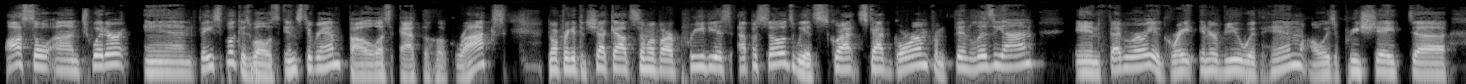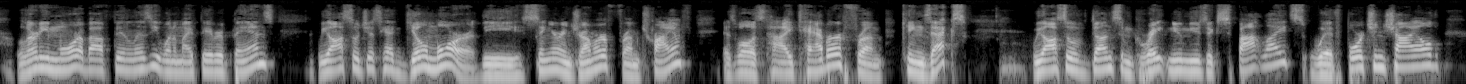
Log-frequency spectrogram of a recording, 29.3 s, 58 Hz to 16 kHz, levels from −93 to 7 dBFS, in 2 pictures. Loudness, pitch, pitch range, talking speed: -20 LUFS, 150 Hz, 130-180 Hz, 175 wpm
